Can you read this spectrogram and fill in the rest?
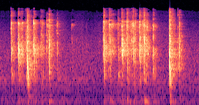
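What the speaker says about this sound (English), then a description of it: "let me type my password." Password typed on a computer keyboard: two short bursts of rapid, close key clicks separated by a brief pause, ending with a firmer keystroke, quiet room, no talking.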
